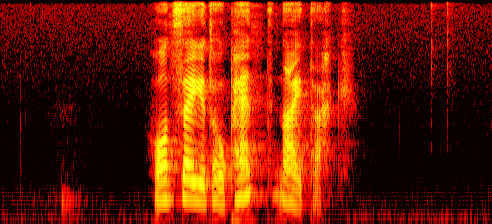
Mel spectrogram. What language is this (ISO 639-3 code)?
fao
